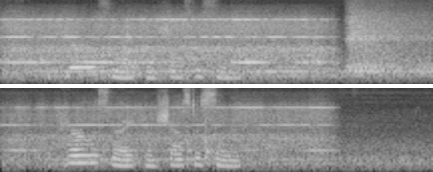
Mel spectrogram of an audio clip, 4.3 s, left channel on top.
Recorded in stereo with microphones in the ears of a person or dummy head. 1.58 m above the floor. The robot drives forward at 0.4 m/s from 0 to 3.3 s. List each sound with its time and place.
0.5 s a woman speaking: 50° right (ahead or behind), 1.2 m; by 2.5 s 85° right, 0.9 m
